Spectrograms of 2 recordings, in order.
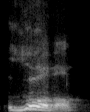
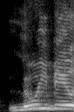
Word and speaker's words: Louisville: And then the pronunciation, it's Louisville. Or you can say Louisville if you can't get your tongue to say Louisville.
